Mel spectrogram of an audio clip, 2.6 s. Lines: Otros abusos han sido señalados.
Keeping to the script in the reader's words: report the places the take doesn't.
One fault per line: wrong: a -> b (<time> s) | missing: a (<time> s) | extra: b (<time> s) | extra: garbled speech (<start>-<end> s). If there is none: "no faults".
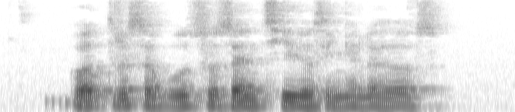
no faults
